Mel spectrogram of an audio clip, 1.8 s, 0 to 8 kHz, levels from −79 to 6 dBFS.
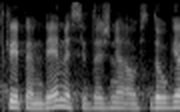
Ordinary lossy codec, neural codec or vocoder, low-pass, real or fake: MP3, 64 kbps; none; 7.2 kHz; real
